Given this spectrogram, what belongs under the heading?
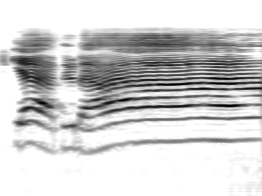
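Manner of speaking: long, loud "aah" held out; mock directed yell. Imagined director coaching a voice actor, mock yell. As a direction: mimic a bad director's demand for yelling.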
